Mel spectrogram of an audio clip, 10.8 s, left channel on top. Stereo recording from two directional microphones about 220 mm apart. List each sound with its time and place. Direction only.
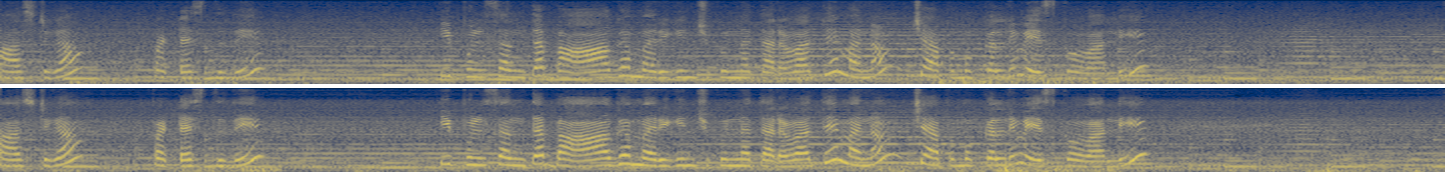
0.0 s a woman's voice: 10° right (ahead or behind)
3.2 s a woman's voice: 5° right (ahead or behind)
